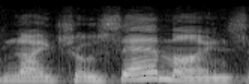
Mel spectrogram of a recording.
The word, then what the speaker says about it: nitrosamine: In a recall notice on March 22nd, Ascend Laboratories said it is recalling dabigatran etexalate capsules at the consumer level after nitrosamine, how would you pronounce it? – Nitrosamine. Right, yeah.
